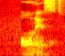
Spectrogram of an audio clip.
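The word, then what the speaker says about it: honest: কিন্তু যখন আমরা বলবো আওয়ার, অনেস্ট, ঠিক আছে, এই টাইপসে যখন বলবো, যেমন এটা আওয়ার, এটা আ উচ্চারণ হয়েছে, এটা অনেস্ট, এটা অ উচ্চারিত হয়েছে।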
